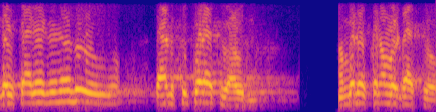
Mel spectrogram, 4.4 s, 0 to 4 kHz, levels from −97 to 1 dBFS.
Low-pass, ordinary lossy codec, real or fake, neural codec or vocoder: 3.6 kHz; AAC, 32 kbps; real; none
